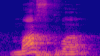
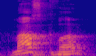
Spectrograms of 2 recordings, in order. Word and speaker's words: Moskva: Moreover, according to a legend, first appearing in Kievan Synopsis, 1674, Moskva, that's how the Russians pronounce the name, Moskva, was founded by King Mosca, son of Japheth.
